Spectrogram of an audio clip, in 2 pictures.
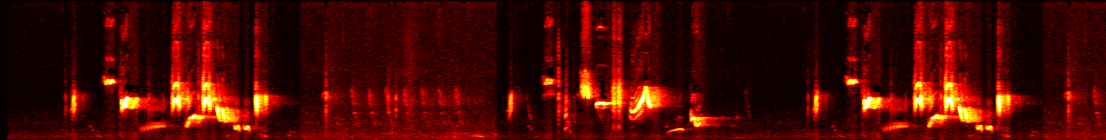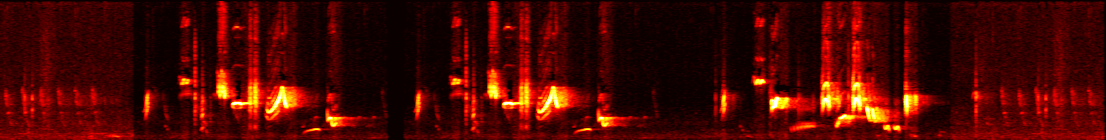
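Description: A songbird singing the same short phrase of quick rising and falling chirps over and over, about every three to four seconds, with near silence between the phrases.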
